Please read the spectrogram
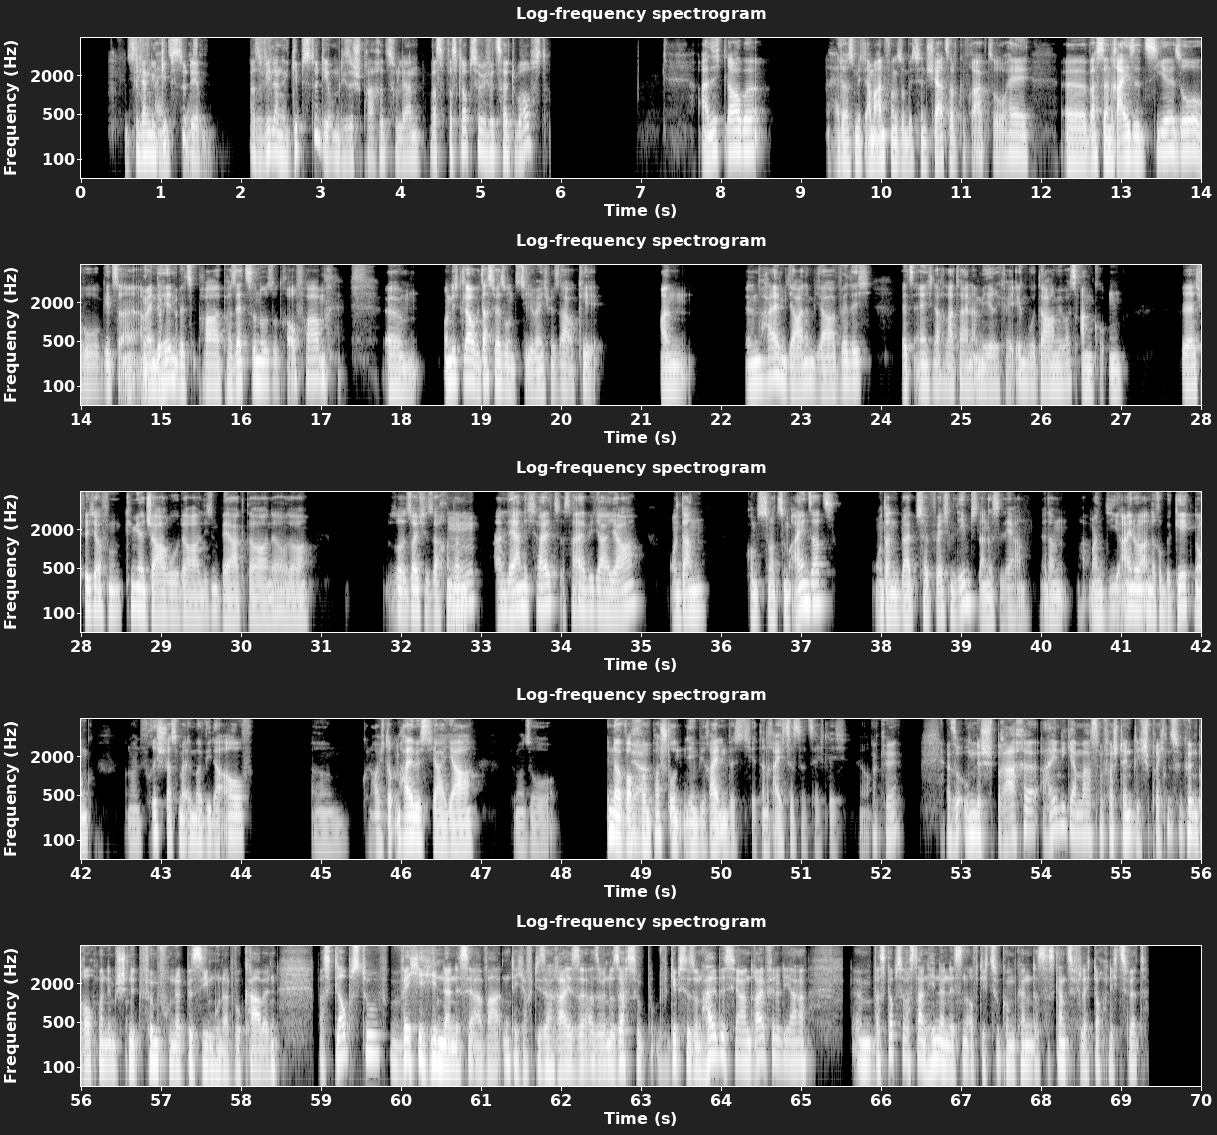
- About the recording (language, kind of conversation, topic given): German, podcast, Was würdest du jetzt gern noch lernen und warum?
- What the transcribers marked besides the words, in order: other background noise; other noise; laugh; chuckle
